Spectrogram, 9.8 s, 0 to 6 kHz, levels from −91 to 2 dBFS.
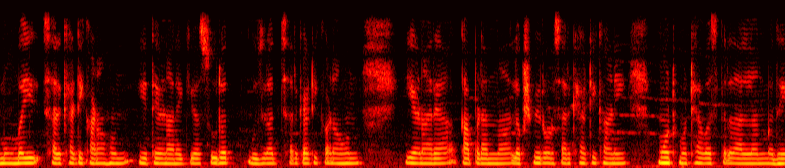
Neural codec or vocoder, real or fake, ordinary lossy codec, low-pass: none; real; none; 5.4 kHz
